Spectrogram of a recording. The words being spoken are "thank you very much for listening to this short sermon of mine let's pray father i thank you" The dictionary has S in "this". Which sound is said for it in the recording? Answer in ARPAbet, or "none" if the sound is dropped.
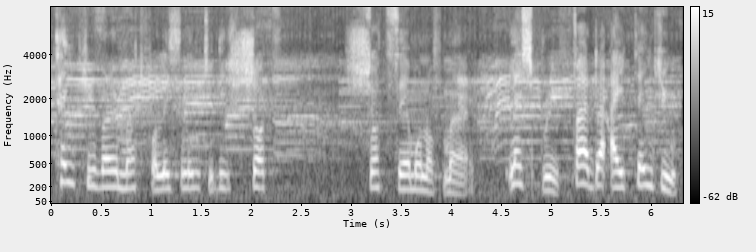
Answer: SH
